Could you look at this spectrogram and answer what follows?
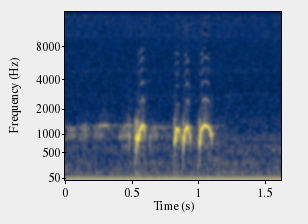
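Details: Local zebra dove in Indonesia, an actively singing bird: one short burst of three quick mid-pitched cooing notes, the first slightly apart, the last a brief rising-falling coo, over a quiet low background hum.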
